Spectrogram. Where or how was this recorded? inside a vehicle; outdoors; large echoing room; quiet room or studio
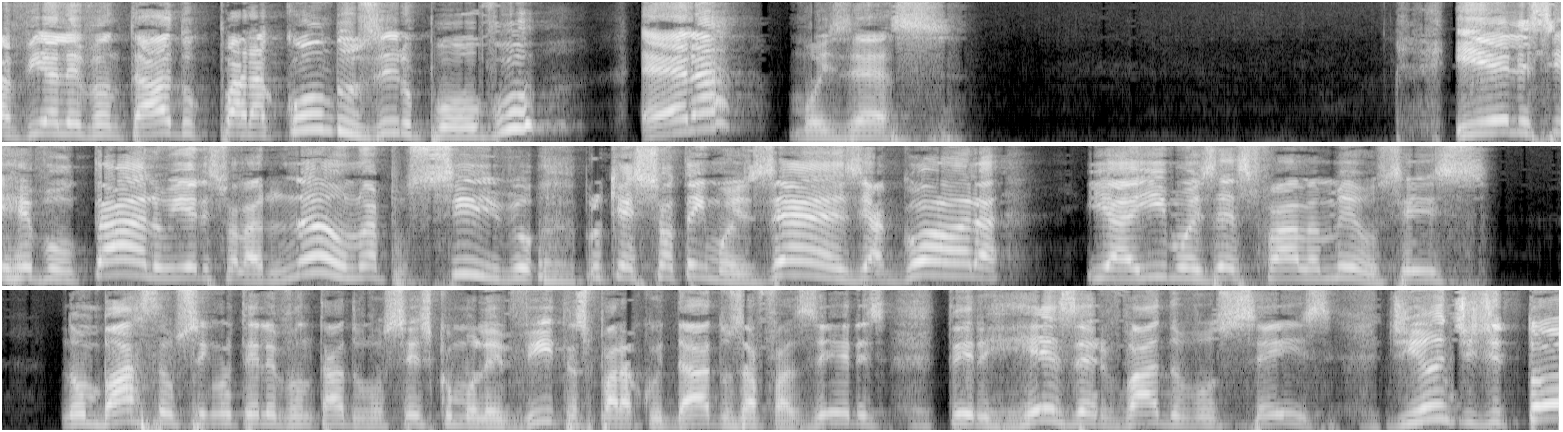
large echoing room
